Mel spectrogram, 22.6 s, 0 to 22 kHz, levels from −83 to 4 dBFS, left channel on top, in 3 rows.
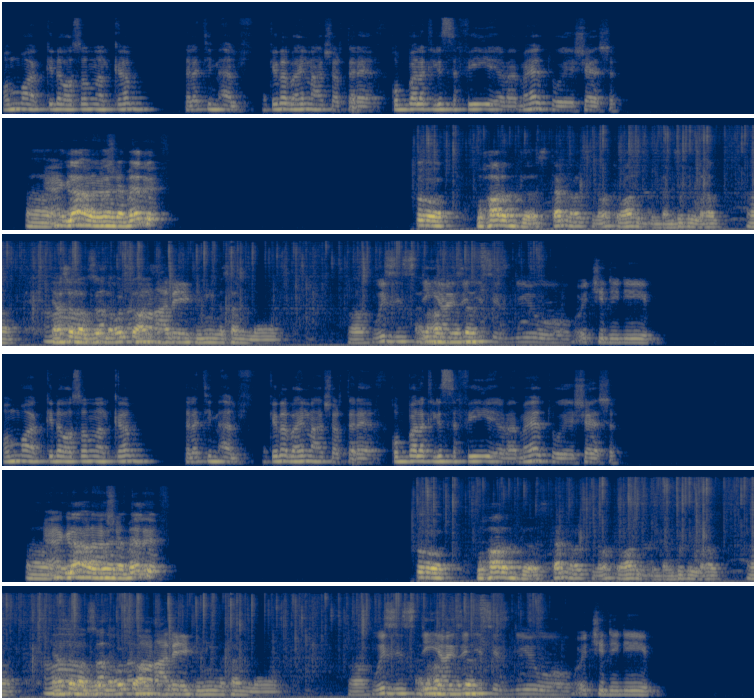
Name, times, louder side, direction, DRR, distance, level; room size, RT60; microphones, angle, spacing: voice 1, 0.0-1.5 1.8-6.2 7.9-9.1 15.4-17.0 18.7-21.6, right 2 dB, 15° right, 0.3 m, -32 dB
voice 2, 7.7-9.0 11.7-17.8 18.5-18.7 19.2-19.8, left 2 dB, 70° left, 0.9 m, -25 dB
sound 1, 11.6-20.7, right 2 dB, 50° right, 2.1 m, -46 dB
5.0 x 4.3 x 4.3 m
head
